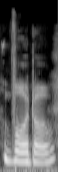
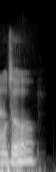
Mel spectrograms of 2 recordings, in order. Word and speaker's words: Bordeaux: I still don't know how to say it. – Bodo. – Yeah. Bodo.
